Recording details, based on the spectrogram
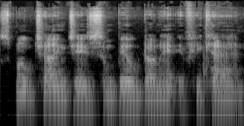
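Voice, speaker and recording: With an English accent, a man speaks at a fairly low pitch and a fairly slow pace. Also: very clean recording, silent background. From Essex, England. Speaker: taxi driver. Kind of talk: podcast interview answer. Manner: casual, conversational.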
